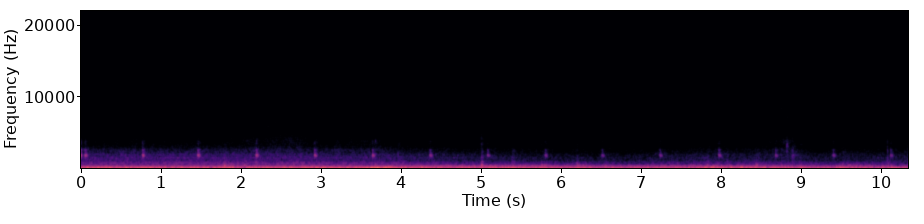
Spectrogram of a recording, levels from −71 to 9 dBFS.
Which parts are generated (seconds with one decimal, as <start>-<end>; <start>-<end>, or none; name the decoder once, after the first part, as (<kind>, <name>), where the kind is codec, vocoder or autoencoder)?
0.8-10.3 (vocoder, BigVGAN v2)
